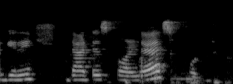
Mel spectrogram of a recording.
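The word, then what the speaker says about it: Pfund: एंड कहीं से भी लैंड करें और यहाँ पर गिरे, that is called as फुंड। P is silent, फुंड series.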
